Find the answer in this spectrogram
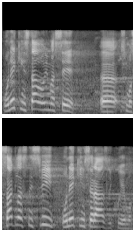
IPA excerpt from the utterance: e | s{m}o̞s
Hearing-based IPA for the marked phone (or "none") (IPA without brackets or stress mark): m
